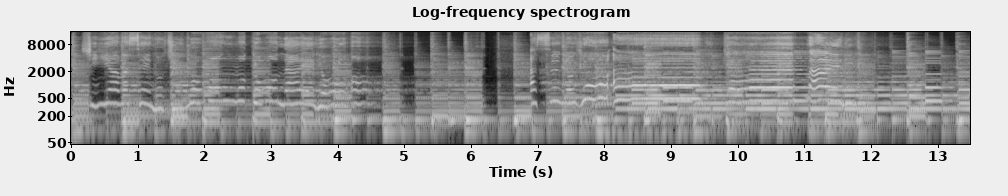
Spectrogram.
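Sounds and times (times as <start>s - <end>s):
acoustic guitar: 0.0s - 13.4s
person singing: 0.2s - 4.7s, 6.9s - 12.8s.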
